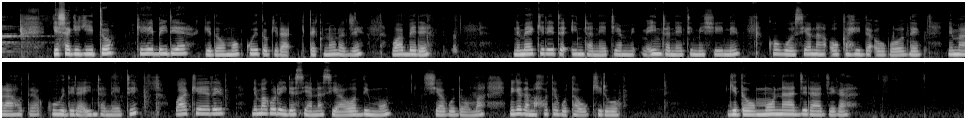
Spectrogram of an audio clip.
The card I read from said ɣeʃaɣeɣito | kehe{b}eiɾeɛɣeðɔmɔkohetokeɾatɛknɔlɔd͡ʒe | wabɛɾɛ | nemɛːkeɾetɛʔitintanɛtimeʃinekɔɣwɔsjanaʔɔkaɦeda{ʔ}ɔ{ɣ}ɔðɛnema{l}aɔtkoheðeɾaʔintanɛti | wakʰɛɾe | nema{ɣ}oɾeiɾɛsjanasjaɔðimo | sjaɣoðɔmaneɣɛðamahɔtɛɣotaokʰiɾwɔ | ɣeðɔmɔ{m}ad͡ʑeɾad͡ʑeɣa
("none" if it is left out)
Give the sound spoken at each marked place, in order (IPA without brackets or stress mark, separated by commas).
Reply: b, ʔ, ɣ, ɾ, ɣ, n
